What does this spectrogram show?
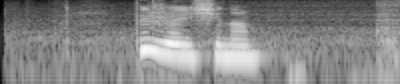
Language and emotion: Russian, neutral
